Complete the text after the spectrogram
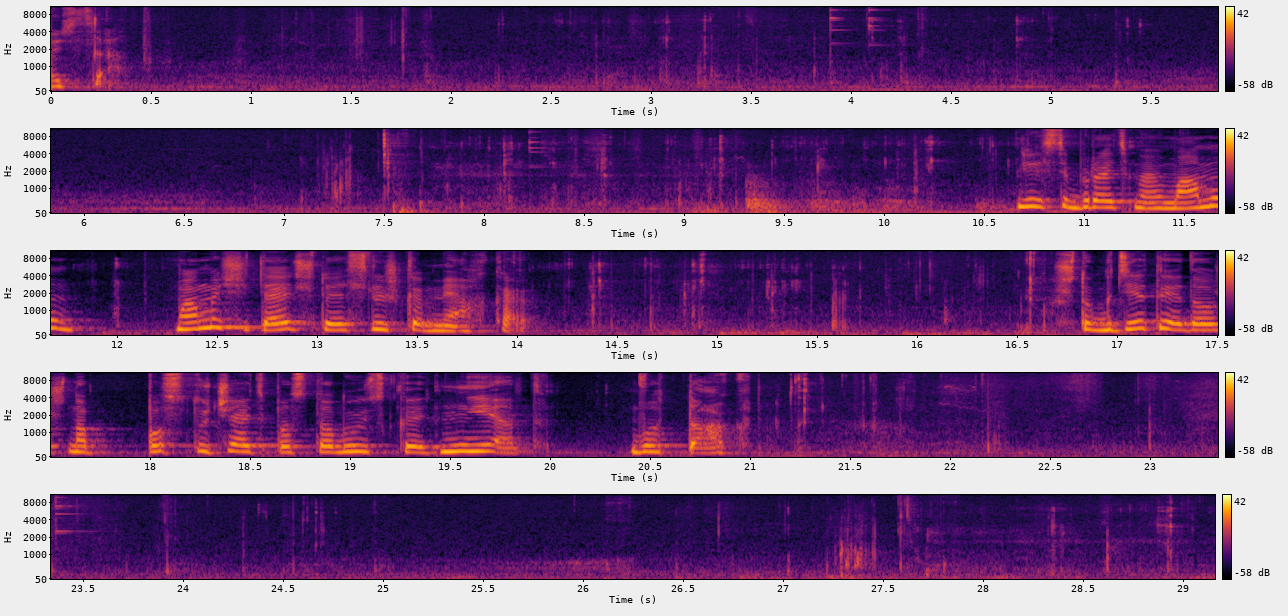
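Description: A young woman chews food with soft crunching close to a microphone.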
